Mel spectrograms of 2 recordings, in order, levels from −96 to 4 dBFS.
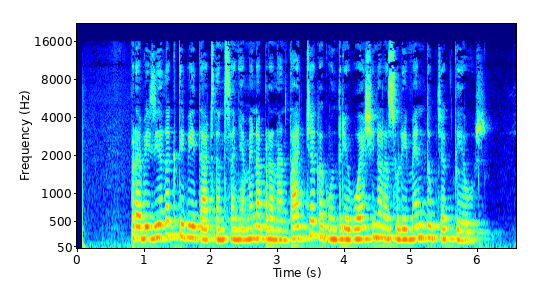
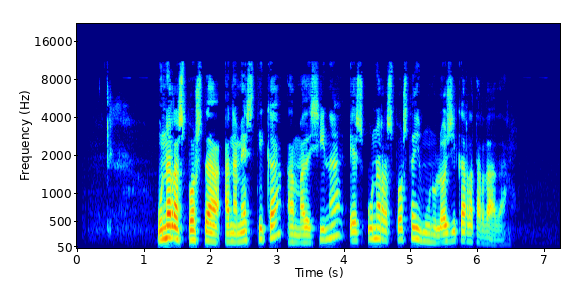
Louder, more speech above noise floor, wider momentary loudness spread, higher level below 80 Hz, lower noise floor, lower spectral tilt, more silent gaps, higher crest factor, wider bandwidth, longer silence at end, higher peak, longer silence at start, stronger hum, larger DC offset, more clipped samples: about the same, -24 LUFS vs -26 LUFS; second, 31 dB vs 57 dB; second, 6 LU vs 13 LU; first, -50 dBFS vs -82 dBFS; second, -54 dBFS vs -82 dBFS; about the same, -6 dB/octave vs -5 dB/octave; neither; second, 14 dB vs 24 dB; first, 16.5 kHz vs 11.5 kHz; second, 0.45 s vs 0.85 s; second, -10 dBFS vs -2 dBFS; second, 0.1 s vs 1.2 s; neither; neither; neither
